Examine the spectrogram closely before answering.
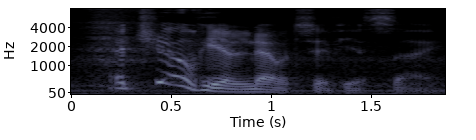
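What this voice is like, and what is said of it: Bad put-on old English accent. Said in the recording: “I don't know what accent that was supposed to be. ... It was a really bad English, old English accent. ... I think it started off as something else.”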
